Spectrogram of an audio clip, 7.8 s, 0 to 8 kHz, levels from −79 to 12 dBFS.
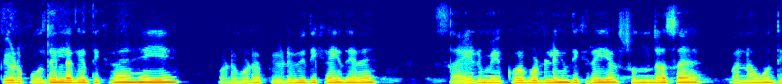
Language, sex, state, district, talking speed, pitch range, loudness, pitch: Hindi, female, Uttarakhand, Tehri Garhwal, 215 wpm, 195-210 Hz, -15 LUFS, 205 Hz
